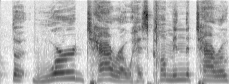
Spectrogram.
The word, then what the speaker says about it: tarot: And that is the tarot itself. Okay, it's a phonetic equivalent, T-A-R-O, the last T is silent.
